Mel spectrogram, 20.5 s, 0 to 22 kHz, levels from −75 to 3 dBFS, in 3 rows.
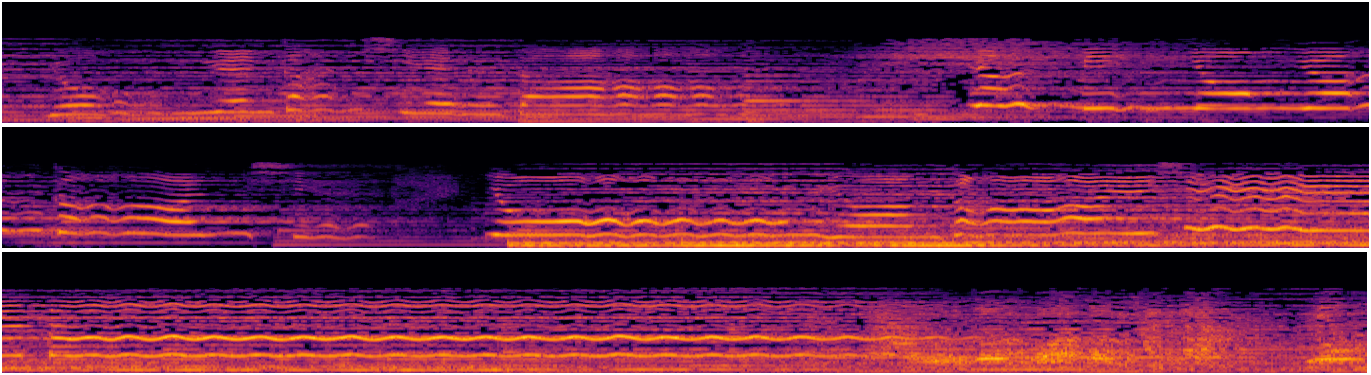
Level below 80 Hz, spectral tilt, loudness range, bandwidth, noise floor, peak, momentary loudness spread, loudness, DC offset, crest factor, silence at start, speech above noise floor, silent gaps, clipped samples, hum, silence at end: -42 dBFS; -3 dB/octave; 10 LU; 6.6 kHz; -41 dBFS; 0 dBFS; 15 LU; -15 LUFS; under 0.1%; 16 dB; 0 s; 20 dB; none; under 0.1%; none; 0 s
